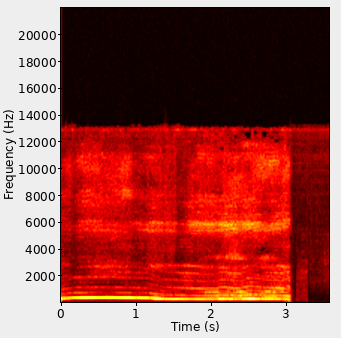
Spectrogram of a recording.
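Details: Howl from Luoluo, a household Alaskan Malamute: one loud sustained tone of about three seconds. It holds level, dips lower midway with a slight waver, then stops abruptly into silence.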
